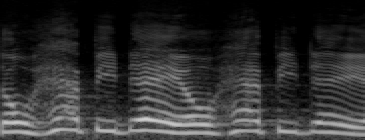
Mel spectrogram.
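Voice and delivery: loud, high, beaming repeated cry; joyful exclamation. Retold or imitated. Man in the preacher's face at every break, a loud joyful cry. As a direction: call it right into his face with glee. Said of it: "this man was in my face".

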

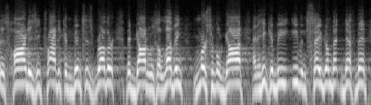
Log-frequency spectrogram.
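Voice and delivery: ordinary delivery

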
